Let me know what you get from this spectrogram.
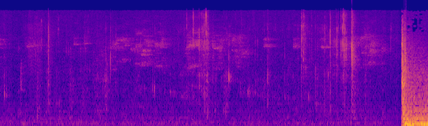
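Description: Close-miked chewing of chili-coated shrimp and curly lettuce: wet mouth clicks and crisp crunches. Just before the end, a sudden very loud, deep hit cuts in and slowly fades.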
